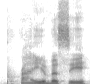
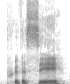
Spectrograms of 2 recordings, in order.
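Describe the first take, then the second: First: It is said in an American accent. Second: It is said in a British accent.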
